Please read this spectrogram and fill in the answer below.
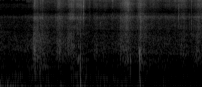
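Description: Near silence, with a few faint soft rustles.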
